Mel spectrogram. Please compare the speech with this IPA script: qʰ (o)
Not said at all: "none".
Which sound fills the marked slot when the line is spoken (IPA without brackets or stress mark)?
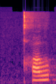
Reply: o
